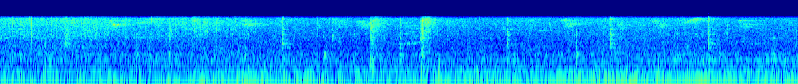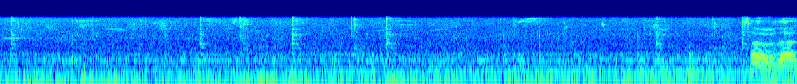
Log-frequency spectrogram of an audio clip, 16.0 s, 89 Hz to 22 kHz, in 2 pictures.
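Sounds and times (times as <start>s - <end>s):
steady low hum: 0.0s - 15.9s
light clicks and ticks: 5.0s - 9.0s, 9.9s - 12.1s, 13.0s - 15.9s.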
